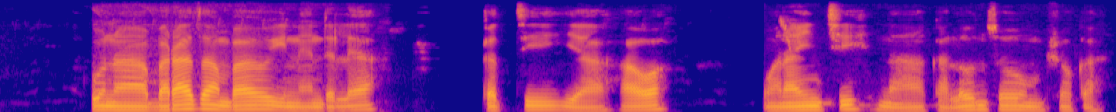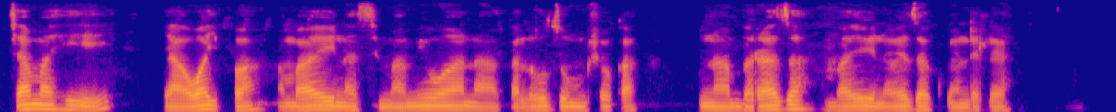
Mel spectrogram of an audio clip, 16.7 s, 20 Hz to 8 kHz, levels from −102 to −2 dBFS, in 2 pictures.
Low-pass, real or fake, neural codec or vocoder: 7.2 kHz; real; none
